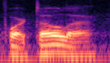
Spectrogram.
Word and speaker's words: Portola: if not in the portala which some do some called Portola but I guess that's a local pronunciation of portala where should it be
